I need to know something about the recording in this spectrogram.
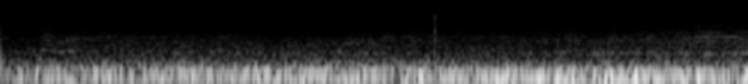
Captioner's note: wind blowing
